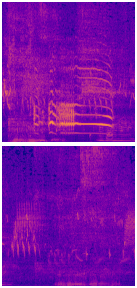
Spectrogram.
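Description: A rooster crowing once, about a second in: one long held call that drops in pitch at the end, marking daybreak. Faint short high chirps follow.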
